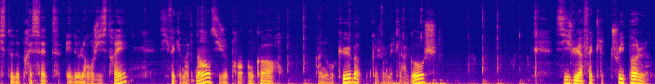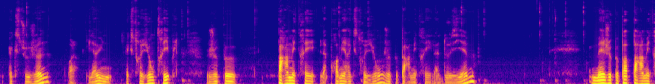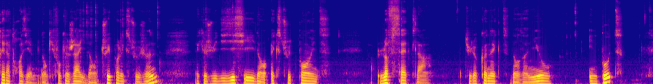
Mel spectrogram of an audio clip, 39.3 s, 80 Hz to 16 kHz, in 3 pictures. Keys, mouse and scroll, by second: 0.6 click, 3.9 click, 5.4 scroll up 1, 5.7-6.2 scroll down 2, 6.9 click, 8.0 alt+middle click, 9.3-9.9 scroll down 3, 9.9 middle click, 10.3 middle click, 11.4-13.5 drag, 16.8-19.8 drag, 20.4-22.2 drag, 22.7-23.8 drag, 24.3 click, 27.8 click, 27.9 click, 28.6 click, 30.2 click, 34.1-37.6 drag.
